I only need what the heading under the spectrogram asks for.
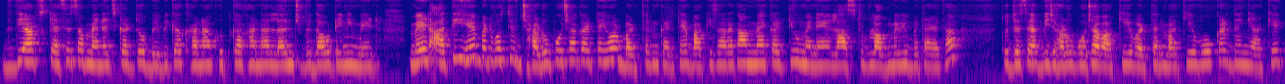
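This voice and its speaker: A young woman vlogger answering viewer questions in a fast, chatty way. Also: fairly high pitch, steady tone. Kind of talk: casual Q&A chat.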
